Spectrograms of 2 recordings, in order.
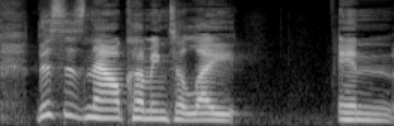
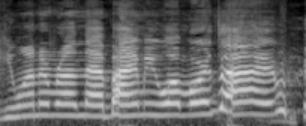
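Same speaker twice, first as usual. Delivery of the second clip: high and loud mock stern parent; a parent demanding the kid repeat that; hammed-up disbelieving parent; 8 semitones higher, 8 dB louder than usual. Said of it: "their parents are like".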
